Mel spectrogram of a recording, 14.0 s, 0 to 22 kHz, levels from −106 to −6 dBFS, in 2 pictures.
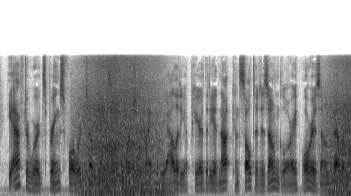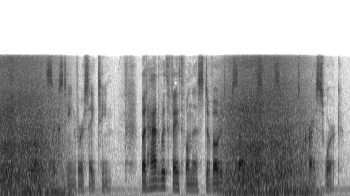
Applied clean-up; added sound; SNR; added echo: none; Waves, surf; 1 dB; none.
